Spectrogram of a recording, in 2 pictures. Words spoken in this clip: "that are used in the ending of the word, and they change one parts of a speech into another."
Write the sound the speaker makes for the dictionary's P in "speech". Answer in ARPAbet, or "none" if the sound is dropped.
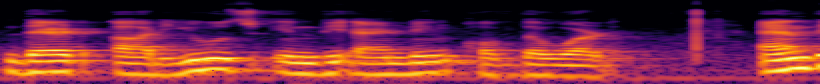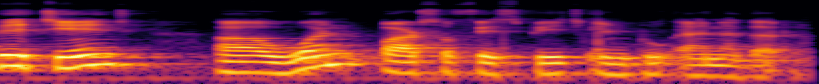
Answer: P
